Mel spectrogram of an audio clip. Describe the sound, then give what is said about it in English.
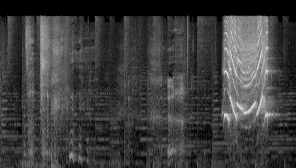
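A cheap slide whistle blares loudly for about a second, its breathy, airy pitch swooping down and back up, after a stretch of muffled vocal noises and shuffling. “No, it's a cheap, shitty slide whistle.”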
